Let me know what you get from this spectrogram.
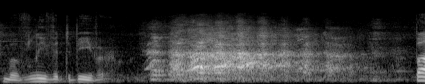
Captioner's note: audience laughing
